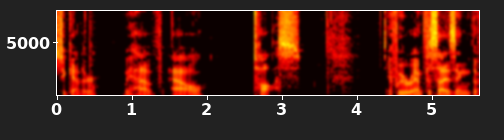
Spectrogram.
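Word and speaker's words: αὐτός: so this means that the second syllable will be emphasized when we pronounce the word lastly we have sigma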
